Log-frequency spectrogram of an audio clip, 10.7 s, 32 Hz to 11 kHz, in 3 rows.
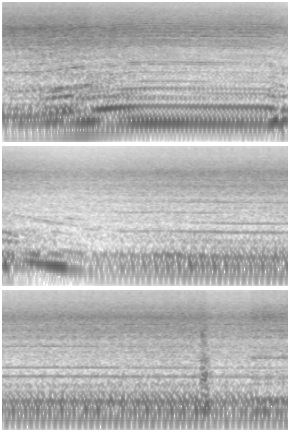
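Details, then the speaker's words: Audi B7 RS4 after fitting a new sensor and clearing the EPC/CEL/TC codes, once warmed up: revs then settles to an even idle, with the earlier odd pump or seal noise from sitting gone; normal running. "So after a bit of warming up, that weird sound is gone. Okay, so that was probably again just due to sitting. Some weird pump or seal just making a little bit of noise."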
